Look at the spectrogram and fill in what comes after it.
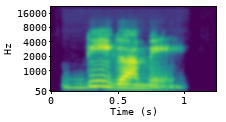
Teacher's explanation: la mayor fuerza de voz está ubicada en la ante penúltima sílaba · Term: palabra esdrújula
